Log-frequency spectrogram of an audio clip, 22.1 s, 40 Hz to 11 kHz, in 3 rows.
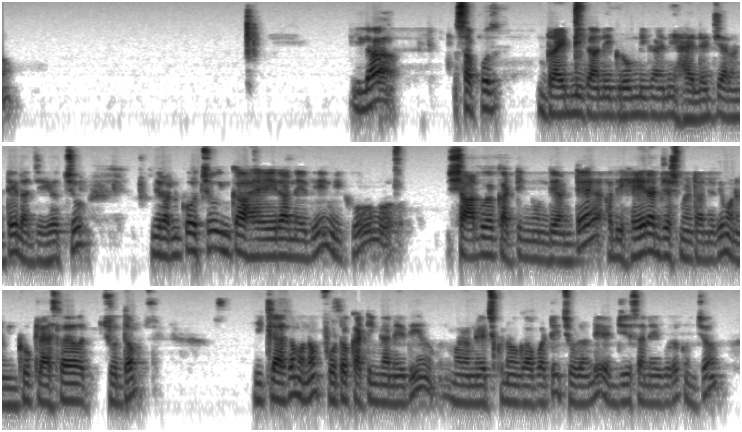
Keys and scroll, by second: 2.4 Return, 3.8 ctrl+=, 4.8 space, 5.3 space, 8.4 ctrl+=, 9.9 space, 10.4 space, 15.8 space, 16.3 space.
